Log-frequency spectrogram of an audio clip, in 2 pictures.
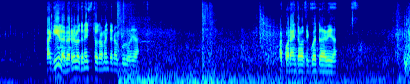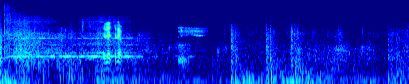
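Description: Tank cannons fire and shells explode with loud booms.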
